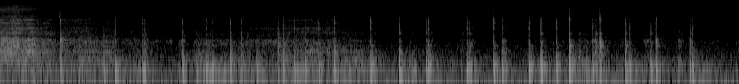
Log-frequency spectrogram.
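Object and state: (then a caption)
Maple butcher block tabletop. Long nails on both hands scratch and tap across a solid maple butcher block tabletop. A soft scratchy wash at the start gives way to a quick run of about two dozen dry, low wooden knocks with brief bright clicks. Each knock dies away almost at once.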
